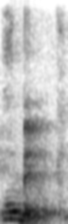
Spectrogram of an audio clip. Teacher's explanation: And so what Hebrew does to take away the awkwardness is when you have a labial, when you have a sound coming off of the lips, the be, the pe, the mem. Okay, when you have a sound coming off of the lips, this becomes an oo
